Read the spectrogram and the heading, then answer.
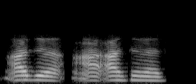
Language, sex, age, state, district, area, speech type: Nepali, female, 45-60, West Bengal, Kalimpong, rural, conversation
